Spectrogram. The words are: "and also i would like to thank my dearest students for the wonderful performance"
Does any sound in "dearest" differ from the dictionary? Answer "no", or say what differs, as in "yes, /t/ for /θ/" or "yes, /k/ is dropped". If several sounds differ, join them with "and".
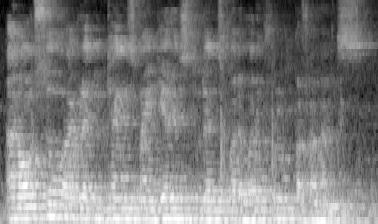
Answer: yes, /ɹ/ is dropped and /s/ is dropped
